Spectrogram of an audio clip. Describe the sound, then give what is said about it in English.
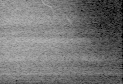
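A deep inhale through the nose during a guided breathing exercise: one steady, breathy hiss that starts loud and gradually tapers off, heard alone without talk. “Deeply inhale your power one more time through your nose.”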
